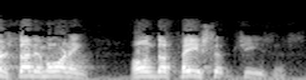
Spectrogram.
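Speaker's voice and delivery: usual speaking voice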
